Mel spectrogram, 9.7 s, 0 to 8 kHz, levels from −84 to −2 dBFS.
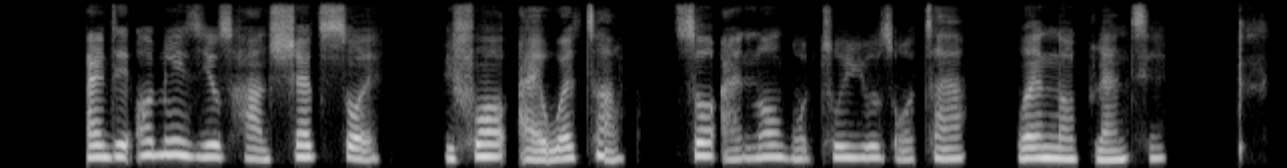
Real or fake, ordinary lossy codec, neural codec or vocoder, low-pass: fake; none; codec, 16 kHz, 1 kbps, FunCodec, trained on Chinese and English, 50 frames a second; 7.2 kHz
